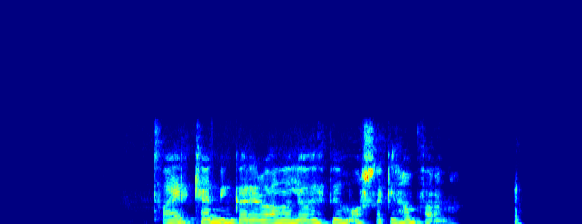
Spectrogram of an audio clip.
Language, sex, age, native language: Icelandic, female, 50-59, Icelandic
